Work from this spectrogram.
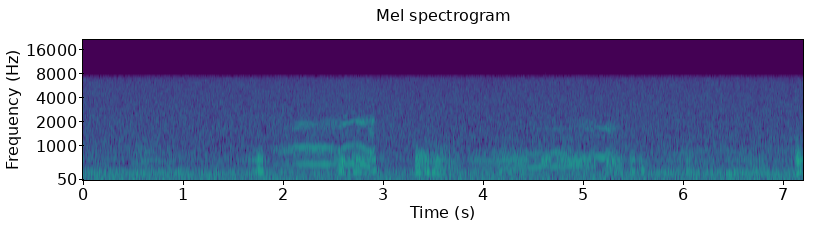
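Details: American black bear cub Jason, kicking and screaming as his sibling Hope pulls him back into Lily's den by his back leg, March 1, 2011; wavering, tonal wailing cries come in bursts between about two and five seconds, over a steady background hiss.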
